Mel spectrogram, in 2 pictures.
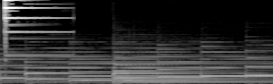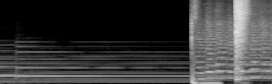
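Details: Sustained electric piano chords ring and fade, ending in loud metallic clangs and dings.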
